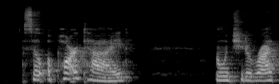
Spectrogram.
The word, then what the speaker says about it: apartheid: called apartheid okay and that's how you say it apartheid might you tied a knot and apartheid is an Africans word Afrikaans word meaning apartness so what I want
